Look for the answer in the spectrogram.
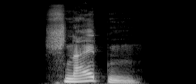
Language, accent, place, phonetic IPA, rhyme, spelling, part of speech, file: German, Germany, Berlin, [ˈʃnaɪ̯tn̩], -aɪ̯tn̩, schneiten, verb, De-schneiten.ogg
- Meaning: inflection of schneien: 1. first/third-person plural preterite 2. first/third-person plural subjunctive II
